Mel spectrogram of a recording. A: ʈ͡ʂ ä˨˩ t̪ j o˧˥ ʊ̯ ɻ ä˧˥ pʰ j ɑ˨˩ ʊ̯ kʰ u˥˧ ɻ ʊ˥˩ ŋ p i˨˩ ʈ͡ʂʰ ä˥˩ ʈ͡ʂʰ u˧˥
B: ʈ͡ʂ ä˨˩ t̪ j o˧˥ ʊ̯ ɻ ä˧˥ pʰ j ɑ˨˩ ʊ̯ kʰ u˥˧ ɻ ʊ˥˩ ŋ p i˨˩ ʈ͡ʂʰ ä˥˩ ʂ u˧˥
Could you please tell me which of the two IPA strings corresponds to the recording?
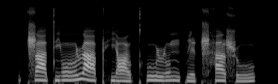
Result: B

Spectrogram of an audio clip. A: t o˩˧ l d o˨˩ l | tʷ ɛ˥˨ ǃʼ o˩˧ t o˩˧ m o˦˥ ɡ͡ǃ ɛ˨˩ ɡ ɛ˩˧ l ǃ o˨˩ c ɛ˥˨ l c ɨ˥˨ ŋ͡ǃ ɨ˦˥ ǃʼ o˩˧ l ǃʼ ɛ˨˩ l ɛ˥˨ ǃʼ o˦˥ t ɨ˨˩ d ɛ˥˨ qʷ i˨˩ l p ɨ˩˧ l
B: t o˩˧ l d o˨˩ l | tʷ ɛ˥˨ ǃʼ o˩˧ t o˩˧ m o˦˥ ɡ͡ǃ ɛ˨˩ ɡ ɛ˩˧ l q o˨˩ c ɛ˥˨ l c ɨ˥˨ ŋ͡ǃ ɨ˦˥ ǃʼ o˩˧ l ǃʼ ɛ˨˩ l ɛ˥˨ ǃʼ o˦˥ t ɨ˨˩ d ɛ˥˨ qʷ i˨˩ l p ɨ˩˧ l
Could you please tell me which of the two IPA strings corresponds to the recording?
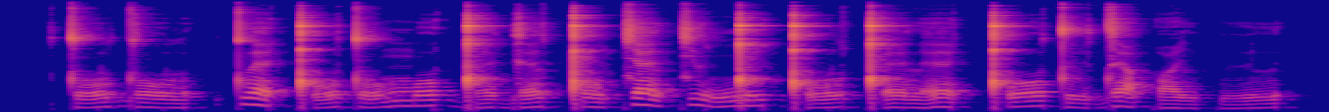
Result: A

